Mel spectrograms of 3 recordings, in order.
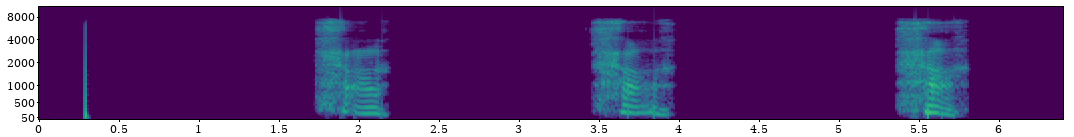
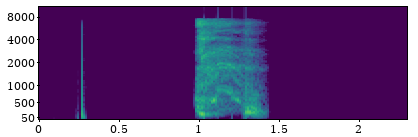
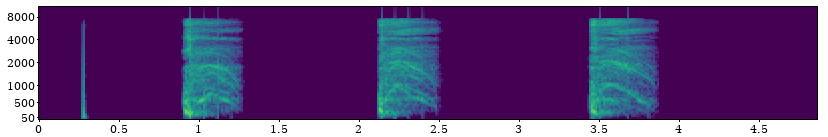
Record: {
  "exhalation_length": "6.4 s",
  "exhalation_amplitude": 14367,
  "exhalation_signal_mean_std_ratio": 0.33,
  "cough_length": "2.3 s",
  "cough_amplitude": 24318,
  "cough_signal_mean_std_ratio": 0.31,
  "three_cough_length": "4.9 s",
  "three_cough_amplitude": 26739,
  "three_cough_signal_mean_std_ratio": 0.33,
  "survey_phase": "beta (2021-08-13 to 2022-03-07)",
  "age": "65+",
  "gender": "Female",
  "wearing_mask": "No",
  "symptom_none": true,
  "smoker_status": "Never smoked",
  "respiratory_condition_asthma": false,
  "respiratory_condition_other": false,
  "recruitment_source": "REACT",
  "submission_delay": "2 days",
  "covid_test_result": "Negative",
  "covid_test_method": "RT-qPCR"
}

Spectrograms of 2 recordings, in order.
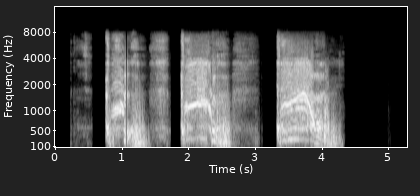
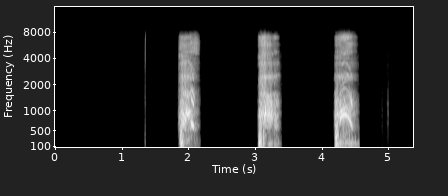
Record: {
  "three_cough_length": "5.3 s",
  "three_cough_amplitude": 30943,
  "three_cough_signal_mean_std_ratio": 0.58,
  "exhalation_length": "5.4 s",
  "exhalation_amplitude": 31259,
  "exhalation_signal_mean_std_ratio": 0.31,
  "survey_phase": "beta (2021-08-13 to 2022-03-07)",
  "age": "18-44",
  "gender": "Male",
  "wearing_mask": "No",
  "symptom_fatigue": true,
  "smoker_status": "Never smoked",
  "respiratory_condition_asthma": false,
  "respiratory_condition_other": false,
  "recruitment_source": "REACT",
  "submission_delay": "2 days",
  "covid_test_result": "Negative",
  "covid_test_method": "RT-qPCR",
  "influenza_a_test_result": "Negative",
  "influenza_b_test_result": "Negative"
}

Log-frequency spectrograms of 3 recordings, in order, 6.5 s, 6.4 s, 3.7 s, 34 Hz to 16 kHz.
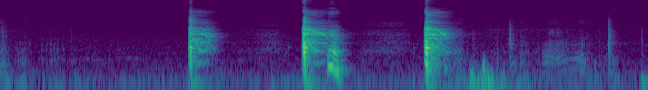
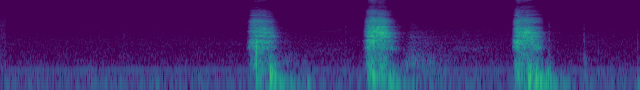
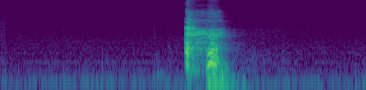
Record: {
  "three_cough_length": "6.5 s",
  "three_cough_amplitude": 16277,
  "three_cough_signal_mean_std_ratio": 0.22,
  "exhalation_length": "6.4 s",
  "exhalation_amplitude": 3280,
  "exhalation_signal_mean_std_ratio": 0.3,
  "cough_length": "3.7 s",
  "cough_amplitude": 8452,
  "cough_signal_mean_std_ratio": 0.24,
  "survey_phase": "alpha (2021-03-01 to 2021-08-12)",
  "age": "18-44",
  "gender": "Male",
  "wearing_mask": "No",
  "symptom_diarrhoea": true,
  "symptom_fatigue": true,
  "symptom_fever_high_temperature": true,
  "symptom_headache": true,
  "symptom_change_to_sense_of_smell_or_taste": true,
  "smoker_status": "Never smoked",
  "respiratory_condition_asthma": false,
  "respiratory_condition_other": false,
  "recruitment_source": "Test and Trace",
  "submission_delay": "2 days",
  "covid_test_result": "Positive",
  "covid_test_method": "RT-qPCR",
  "covid_ct_value": 20.9,
  "covid_ct_gene": "ORF1ab gene",
  "covid_ct_mean": 21.5,
  "covid_viral_load": "90000 copies/ml",
  "covid_viral_load_category": "Low viral load (10K-1M copies/ml)"
}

